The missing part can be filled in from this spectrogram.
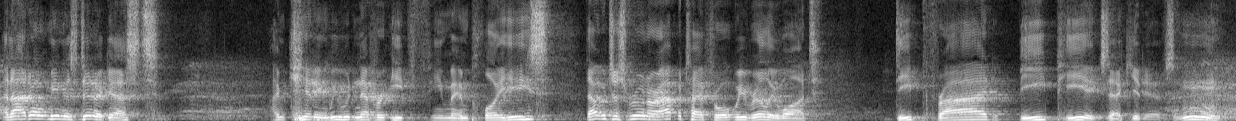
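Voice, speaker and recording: With an American accent, a man of fairly high pitch talks at very even loudness and ordinary pitch variation, with noticeable background noise and audible room echo. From US South, Alabama Gulf Coast. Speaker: stand-up comedian. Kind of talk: stand-up. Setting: stage with audience.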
